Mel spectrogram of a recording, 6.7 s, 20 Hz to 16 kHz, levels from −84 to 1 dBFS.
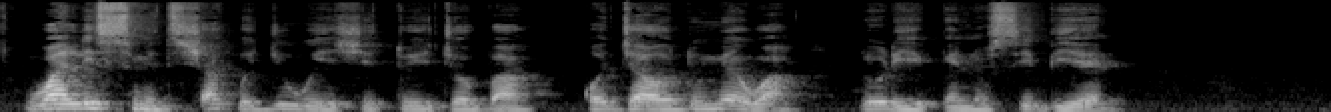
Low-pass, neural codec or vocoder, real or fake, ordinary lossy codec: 14.4 kHz; vocoder, 44.1 kHz, 128 mel bands every 256 samples, BigVGAN v2; fake; MP3, 64 kbps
